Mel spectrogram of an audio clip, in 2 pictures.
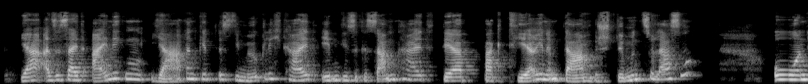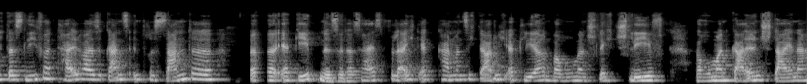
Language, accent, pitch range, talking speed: German, German, 175-225 Hz, 155 wpm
